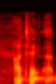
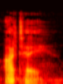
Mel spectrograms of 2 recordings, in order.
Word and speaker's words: Ate: About Ate. Did I say that right? Ate? – That's how I say it. – Ate, yes.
